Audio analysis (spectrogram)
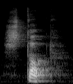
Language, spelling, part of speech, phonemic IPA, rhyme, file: Dutch, stap, noun / verb, /stɑp/, -ɑp, Nl-stap.ogg
- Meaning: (noun) step; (verb) inflection of stappen: 1. first-person singular present indicative 2. second-person singular present indicative 3. imperative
